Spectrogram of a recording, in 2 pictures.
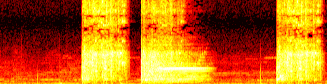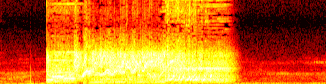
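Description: Game pieces burst with loud crackling blasts.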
